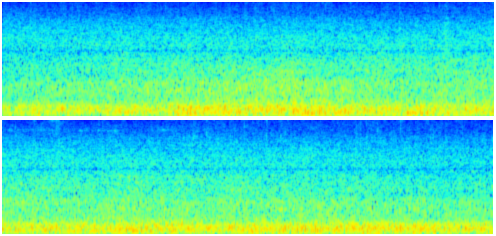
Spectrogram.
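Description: Steady low rumbling background noise with no distinct events, slightly louder after about two seconds in.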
